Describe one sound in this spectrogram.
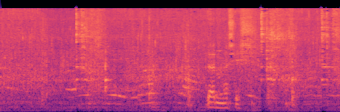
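A metal spatula scrapes and stirs food in a metal pan.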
